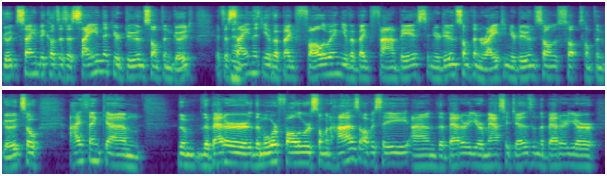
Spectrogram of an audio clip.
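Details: Adult man speaking; normal fluent speech.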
